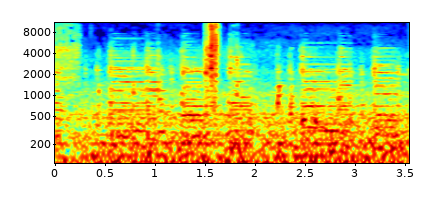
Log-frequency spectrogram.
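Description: A Nikon F-mount film SLR camera whirs and clicks as its slow autofocus motor hunts in dim light, with a brief sharper burst of mechanical noise midway, close up and alone.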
